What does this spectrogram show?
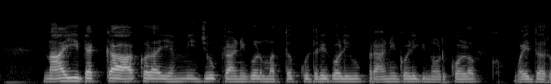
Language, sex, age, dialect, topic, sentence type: Kannada, male, 18-24, Northeastern, agriculture, statement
